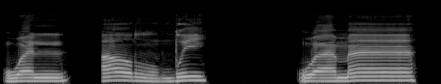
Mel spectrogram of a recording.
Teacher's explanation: Wal huruf wa langsung lompat masuk ke huruf lam yang berharakat sukun langsung lompat masuk ke sini. Alifnya tidak dibaca atau dianggap tidak ada. Ini hamzah wasal atau hamzah penyambung ya.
